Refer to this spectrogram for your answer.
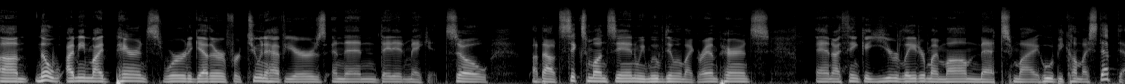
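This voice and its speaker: With an ordinary speaking voice, this man holds a medium pitch, moving at a fairly quick pace in fairly even intonation. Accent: American. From US Northeast, Long Island, New York. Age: 40s. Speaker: actor. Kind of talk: casual chat.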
